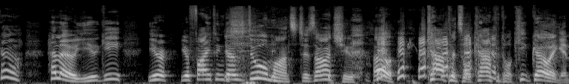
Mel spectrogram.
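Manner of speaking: little, very high put-on British accent. Acting out a very nice character's lines, uses a put-on little British accent. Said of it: "he's got his little British accent. He's just like".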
